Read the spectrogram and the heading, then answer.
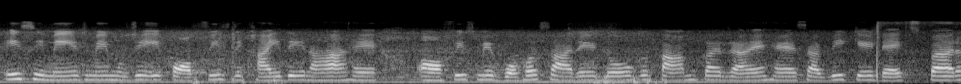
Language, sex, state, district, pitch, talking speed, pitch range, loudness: Hindi, female, Bihar, Bhagalpur, 195 Hz, 150 wpm, 180-205 Hz, -17 LUFS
